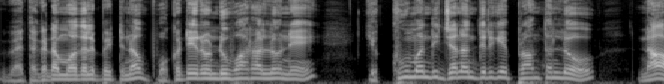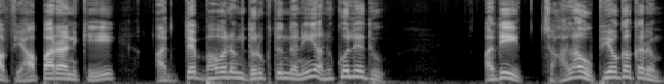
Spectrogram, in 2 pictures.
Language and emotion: Telugu, surprised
